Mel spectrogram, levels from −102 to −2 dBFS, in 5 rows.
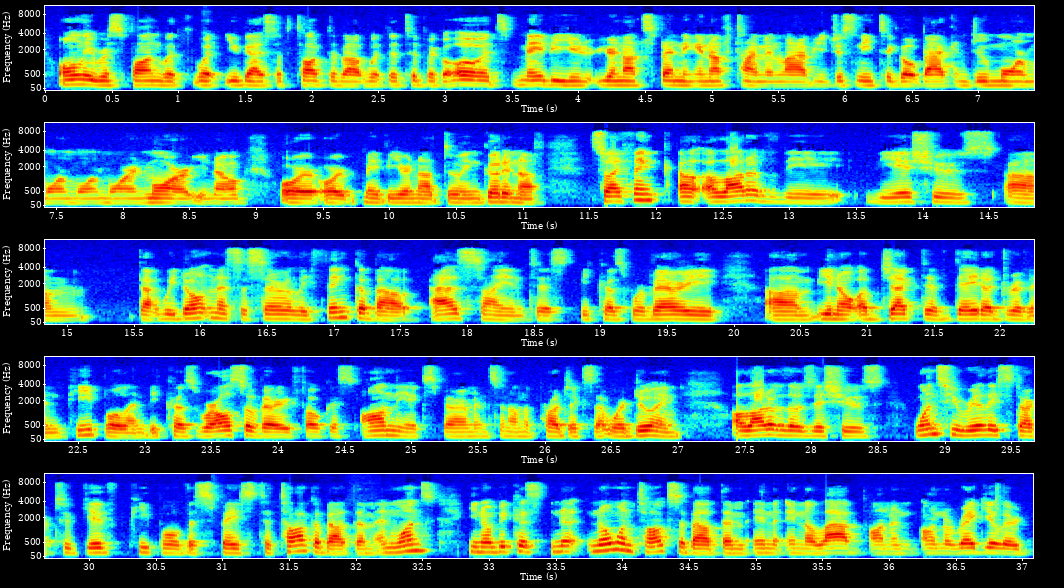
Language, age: English, 20-39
